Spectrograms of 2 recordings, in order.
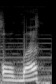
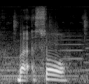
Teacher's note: Selanjutnya, fonem O dengan alofon terbagi dua, yakni O tengah atas bundar belakang dengan O tengah bawah bundar belakang dengan grafem O.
